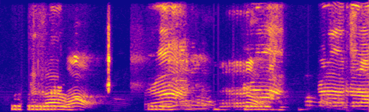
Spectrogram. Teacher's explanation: Kalau mengucapkan huruf ro, cukup satu getaran saja ya. Bergetar. Pengucapan huruf ro, jangan sampai berkali-kali getarnya.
